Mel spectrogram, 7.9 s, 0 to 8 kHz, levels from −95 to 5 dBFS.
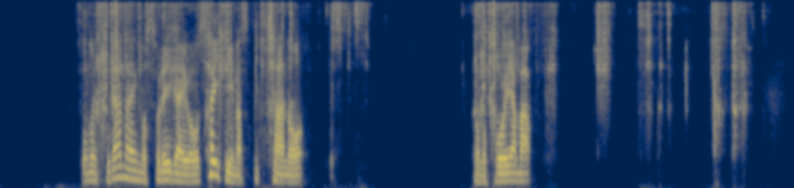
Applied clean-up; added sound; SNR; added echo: neural mask model Resemble Enhance denoiser.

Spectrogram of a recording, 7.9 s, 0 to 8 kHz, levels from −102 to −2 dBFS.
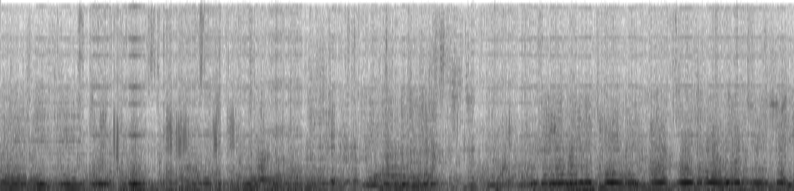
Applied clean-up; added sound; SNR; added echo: neural separator model SepFormer DNS4.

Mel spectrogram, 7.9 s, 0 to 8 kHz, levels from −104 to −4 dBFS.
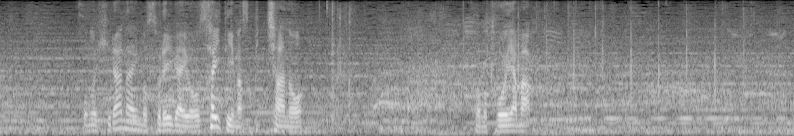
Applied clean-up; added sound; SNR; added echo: none; none; none; none.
